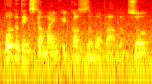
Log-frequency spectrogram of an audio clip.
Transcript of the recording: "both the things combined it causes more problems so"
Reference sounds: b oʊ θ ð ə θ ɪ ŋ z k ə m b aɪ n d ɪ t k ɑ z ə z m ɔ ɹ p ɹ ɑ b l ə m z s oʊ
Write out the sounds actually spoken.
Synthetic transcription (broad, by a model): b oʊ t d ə t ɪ ŋ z k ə m aɪ n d ɪ t k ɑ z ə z m ɔ ɹ p ɹ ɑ b l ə m s oʊ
